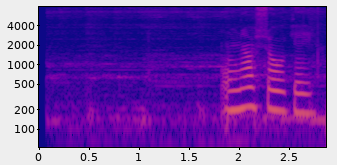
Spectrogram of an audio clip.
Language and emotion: Russian, neutral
